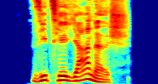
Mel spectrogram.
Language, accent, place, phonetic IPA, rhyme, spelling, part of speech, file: German, Germany, Berlin, [zit͡siˈli̯aːnɪʃ], -aːnɪʃ, sizilianisch, adjective, De-sizilianisch.ogg
- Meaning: Sicilian (related to Sicily, the Sicilians or the Sicilian language)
